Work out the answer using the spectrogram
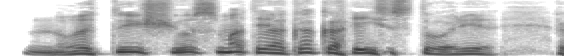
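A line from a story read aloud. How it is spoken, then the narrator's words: Laughing. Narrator (Russian): рассмеялся Усиков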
